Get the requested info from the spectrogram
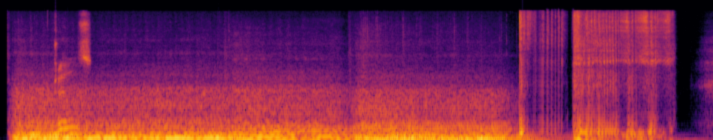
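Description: Cinematic Studio Strings sampled double-bass section playing low bowed trills, the notes shifting about three and a half and five and a half seconds in. A loud burst of hiss-like noise comes near the end.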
